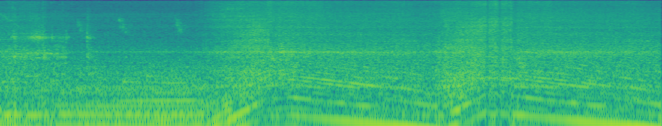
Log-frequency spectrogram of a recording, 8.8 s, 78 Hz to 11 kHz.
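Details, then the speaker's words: Ford Bronco Sport, 1.5L turbocharged three-cylinder, 8-speed automatic, AWD, 4,000 km, heard at the dual exhaust outlets hidden by the bumper (noticeable soot): smooth note rising and falling cleanly through throttle blips, no misses or rattles. Normal exhaust. "There's no real effort to bring it out and make it really throaty and flashy."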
